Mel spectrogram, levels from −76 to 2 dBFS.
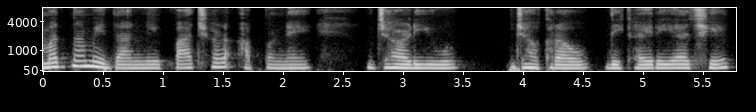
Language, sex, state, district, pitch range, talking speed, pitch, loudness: Gujarati, female, Gujarat, Valsad, 160-180 Hz, 95 wpm, 165 Hz, -17 LUFS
